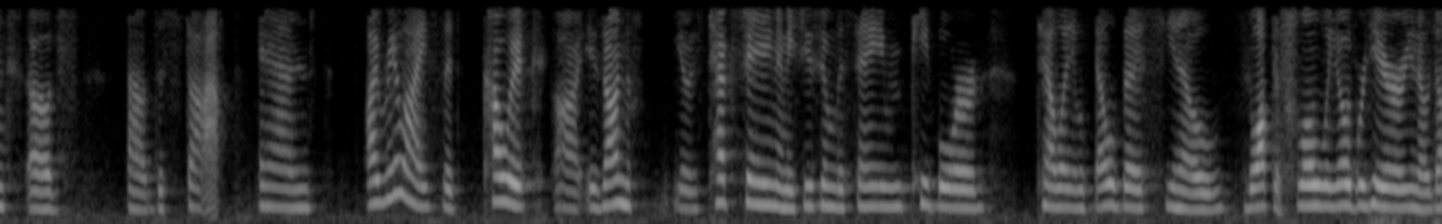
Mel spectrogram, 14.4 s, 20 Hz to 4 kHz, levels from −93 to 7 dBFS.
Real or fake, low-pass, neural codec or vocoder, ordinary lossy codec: fake; 3.6 kHz; codec, 16 kHz, 0.5 kbps, FunCodec, trained on Chinese and English, 25 frames a second; MP3, 24 kbps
